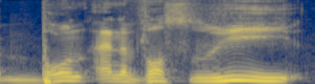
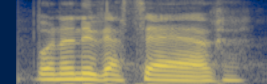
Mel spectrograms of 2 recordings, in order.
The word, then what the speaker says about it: bon anniversaire: Did I say that right? Was that Canadian? You're close. Okay. Well, how do you say it? I don't like being close. I like being right. Bon anniversaire.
